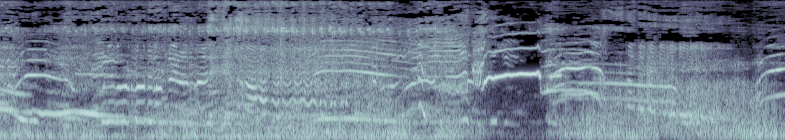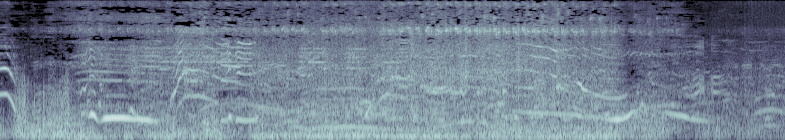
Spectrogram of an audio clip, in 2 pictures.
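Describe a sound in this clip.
Children scream and shout with excitement close by.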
